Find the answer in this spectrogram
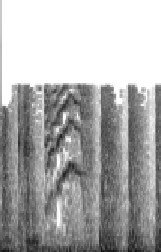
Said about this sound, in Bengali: দরজা জানলা সব খুলে গেল, তারপর হঠাৎ করে সব বন্ধ হয়ে গেল।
